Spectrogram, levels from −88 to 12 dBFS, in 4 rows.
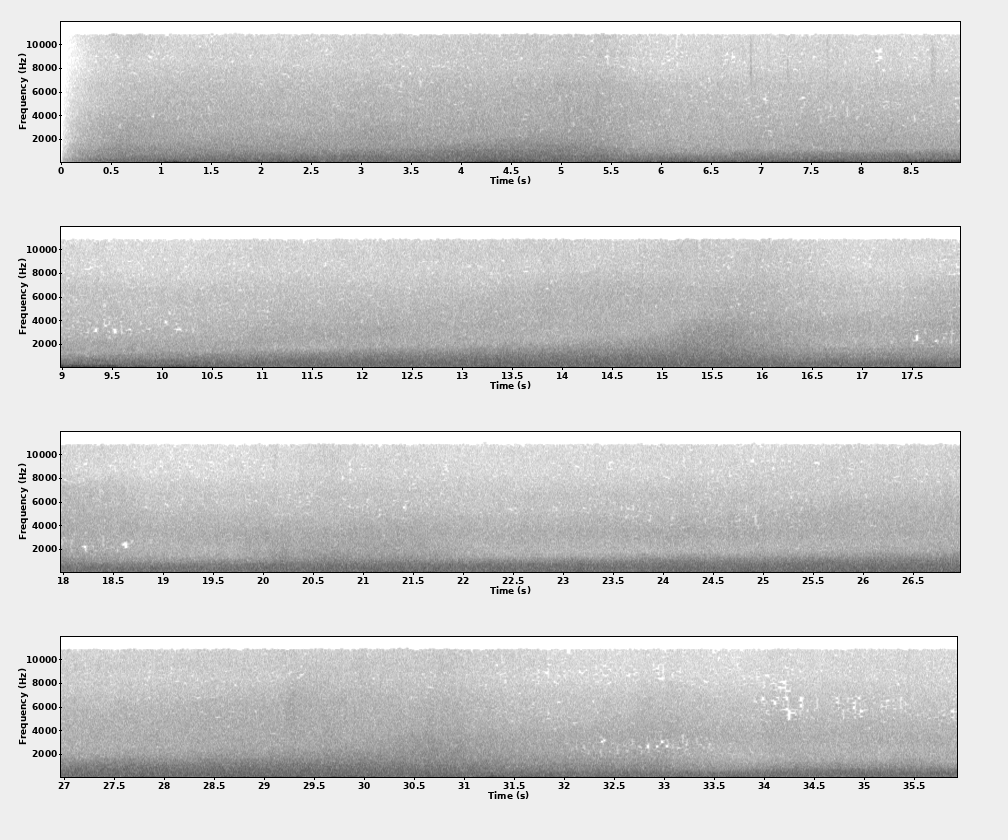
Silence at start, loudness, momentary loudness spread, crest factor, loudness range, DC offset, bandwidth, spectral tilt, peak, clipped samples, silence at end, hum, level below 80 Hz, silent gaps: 0.05 s; -27 LUFS; 5 LU; 18 dB; 5 LU; under 0.1%; 11.5 kHz; -6.5 dB/octave; -8 dBFS; under 0.1%; 0 s; none; -32 dBFS; none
